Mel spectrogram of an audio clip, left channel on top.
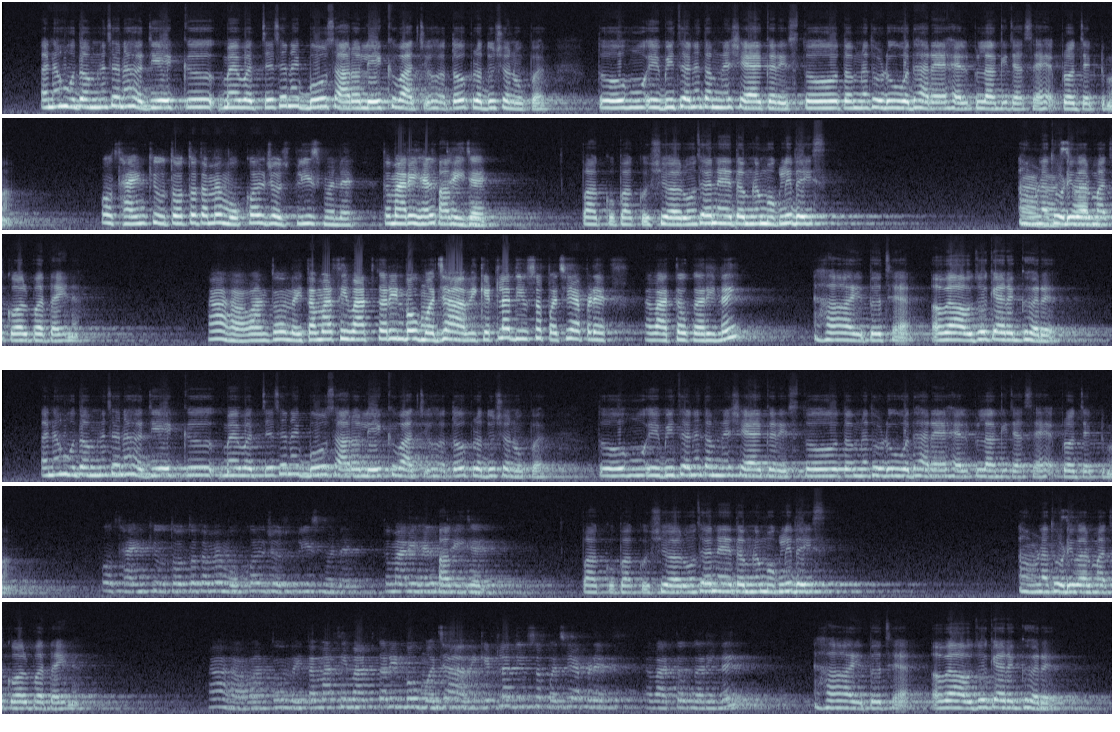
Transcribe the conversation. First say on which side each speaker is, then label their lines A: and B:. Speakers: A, on the left; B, on the left.
A: અને હું તમને છે ને હજી એક મેં વચ્ચે છે ને એક બહુ સારો લેખ વાંચ્યો હતો પ્રદુષણ ઉપર તો હું એ બી છે ને તમને શેર કરીશ તો તમને થોડું વધારે હેલ્પ લાગી જશે પ્રોજેક્ટમાં.
B: ઓ થેન્ક યુ તો તો તમે મોકલજો જ પ્લીઝ મને. તો મારી હેલ્પ
A: પાકું
B: થઈ જાય.
A: પાકું પાકું શર હું છે ને એ તમને મોકલી દઈશ. હમણાં
B: હા હા
A: થોડી
B: સારું
A: વાર માં જ કોલ પતાય ને
B: હા હા વાંધો નઈ તમારથી વાત કરીને બહ મજા આવી કેટલા દિવસો પછી આપણેે વાતો કરી નઈ.
A: હા એતો છે હવે આવજો ક્યારેક ઘરે.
